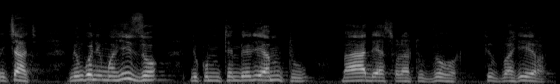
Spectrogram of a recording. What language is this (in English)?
Swahili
